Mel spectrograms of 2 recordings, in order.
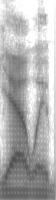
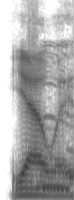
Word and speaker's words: Yahweh: It, it, it, you would sound it out like Yahweh, but we don't say that. You say Adonai, which is like Lord Anyway, do we think?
